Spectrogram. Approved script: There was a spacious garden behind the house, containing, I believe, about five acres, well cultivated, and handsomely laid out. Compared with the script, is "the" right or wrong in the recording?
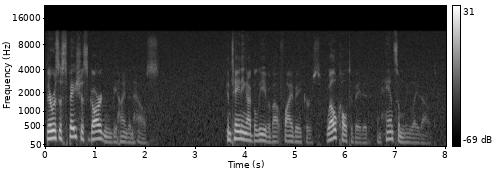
wrong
